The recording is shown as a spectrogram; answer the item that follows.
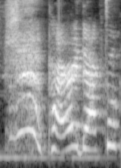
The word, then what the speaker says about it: pterodactyl: Pterodactyl. I think the P is silent.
